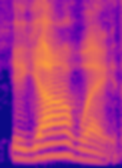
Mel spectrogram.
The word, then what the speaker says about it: Yahweh: Now, some traditions have called it Je- the name of Jehovah, same thing, but, but Hebrew scholars would, would tell you that the J, pronouncing it Jehovah, is not proper, but it's Yahweh.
